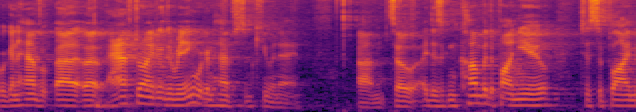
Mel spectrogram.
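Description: A natural reading voice, pitch varied in an ordinary way

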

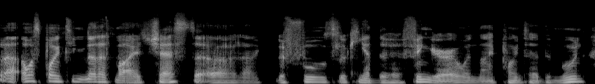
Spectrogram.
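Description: In a French accent, the voice has a bright, sharp tone, ordinary pitch variation and hardly any pauses. The sound is dry and close with no echo, against a quiet background. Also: man, very deep, low pitch for a man, moderate pace. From Belgium. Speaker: podcaster. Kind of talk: casual chat. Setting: video call.

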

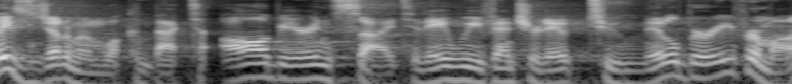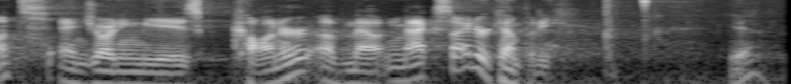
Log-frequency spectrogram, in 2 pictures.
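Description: With a Canadian accent, a man races along at a very fast pace, medium in pitch and lively in intonation, over noticeable background noise. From Canada. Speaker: podcast host. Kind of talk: casual chat.

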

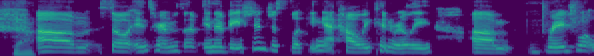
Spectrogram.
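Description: In a normal speaking voice, a woman speaks at a fairly slow pace with lively intonation and very even loudness, on a very clean recording with a silent background. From Chicago. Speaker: teacher. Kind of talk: interview conversation.

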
